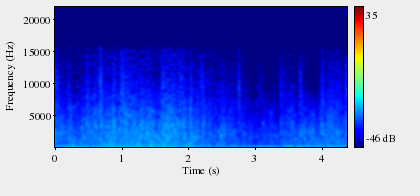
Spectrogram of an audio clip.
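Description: Dense, continuous rumble of explosions and gunfire from a real-time strategy game battle in which Terminators destroy machine gun nests, heavy low-end booms layered over a steady roar with no clear gaps.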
